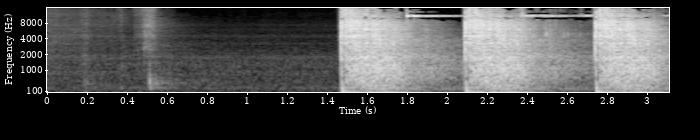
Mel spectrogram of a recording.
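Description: Gunshots fired at a target with a borrowed gun: after a quiet stretch with a faint thud, three loud, abrupt blasts follow at an even pace, each ringing briefly before the next.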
